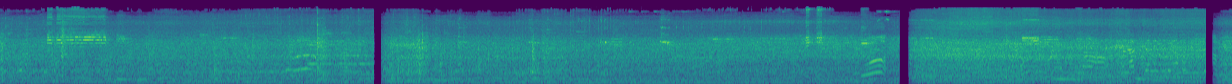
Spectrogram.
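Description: Backhoe loader's diesel engine running during demolition, mixed with the voices of a crowd, with two brief drop-outs in the sound.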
